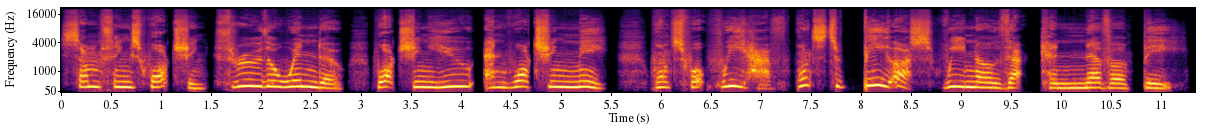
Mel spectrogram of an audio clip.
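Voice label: Childrens Rhymes, Child Male, English; Duviri; Envy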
